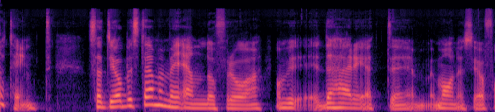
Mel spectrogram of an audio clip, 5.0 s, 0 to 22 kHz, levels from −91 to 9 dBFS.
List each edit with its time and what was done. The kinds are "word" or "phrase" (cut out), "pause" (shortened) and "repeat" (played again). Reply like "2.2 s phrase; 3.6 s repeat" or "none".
2.7 s pause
